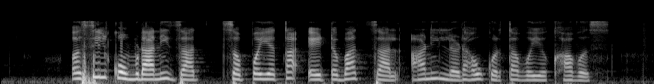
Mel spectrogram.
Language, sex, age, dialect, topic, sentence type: Marathi, female, 25-30, Northern Konkan, agriculture, statement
